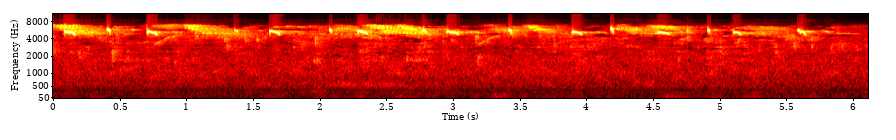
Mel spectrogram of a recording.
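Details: Common kingfisher at a breeding-wall nest cam, 13 March 2014, 17:10, as the male arrives and clumsily passes a fish to the female: thin, piercing high whistles in a quick irregular series, roughly three a second, over steady hiss.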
